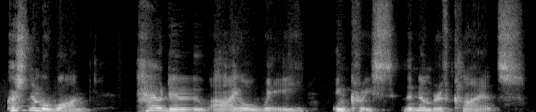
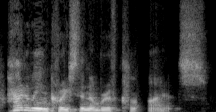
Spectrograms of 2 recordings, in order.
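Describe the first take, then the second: First: Slow and deliberate, each word laid out; said slowly. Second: Said in the usual way. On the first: Shown as a demonstration. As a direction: read the question slowly so it sinks in. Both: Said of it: "and I'll say them slowly".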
